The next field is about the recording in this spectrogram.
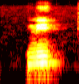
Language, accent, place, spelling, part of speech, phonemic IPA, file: French, France, Lyon, mu, noun / verb, /my/, LL-Q150 (fra)-mu.wav
- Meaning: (noun) mu (Greek letter); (verb) post-1990 spelling of mû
